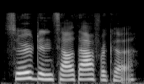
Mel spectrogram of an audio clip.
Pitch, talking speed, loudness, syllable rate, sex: 230 Hz, 165 wpm, -16 LUFS, 5.3 syllables/s, female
